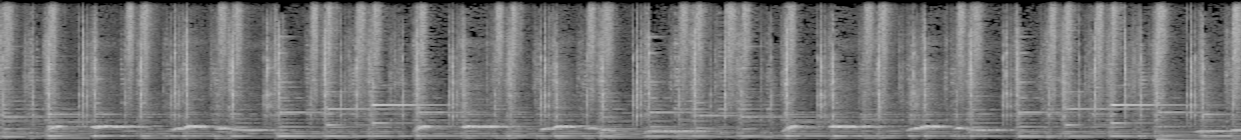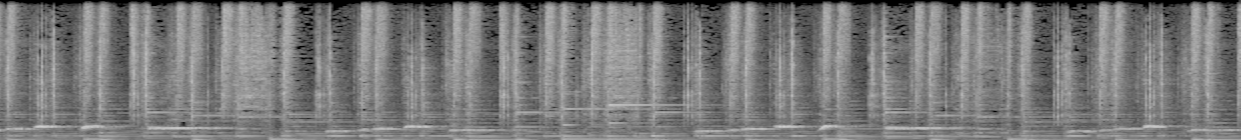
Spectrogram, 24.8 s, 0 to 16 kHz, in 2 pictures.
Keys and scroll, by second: 19.6 a, 23.4 a, 24.3 ctrl+z.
